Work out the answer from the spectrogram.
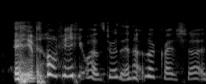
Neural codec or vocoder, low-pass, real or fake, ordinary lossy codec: codec, 16 kHz, 4 kbps, X-Codec, HuBERT features, trained on LibriSpeech; none; fake; none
